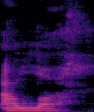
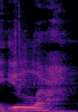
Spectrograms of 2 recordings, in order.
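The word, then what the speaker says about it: الله: Kemudian untuk lafaz, kan tadi sempat dijelaskan bahwa alif lam itu dibacanya il dalam Amiyah Mesir, tetapi dalam kata atau kalimat Allah itu dibacanya tetap Allah, bukan menjadi ilah.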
